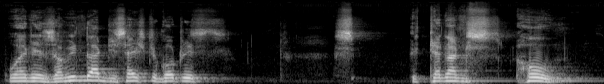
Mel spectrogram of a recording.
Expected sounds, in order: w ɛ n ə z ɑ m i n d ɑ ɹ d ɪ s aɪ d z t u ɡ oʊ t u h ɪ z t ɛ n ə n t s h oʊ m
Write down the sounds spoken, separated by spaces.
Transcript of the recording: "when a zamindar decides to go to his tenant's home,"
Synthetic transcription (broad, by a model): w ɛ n ə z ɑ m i n d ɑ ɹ d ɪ s aɪ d t u ɡ oʊ t u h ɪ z t ɛ n ə n t s h oʊ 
